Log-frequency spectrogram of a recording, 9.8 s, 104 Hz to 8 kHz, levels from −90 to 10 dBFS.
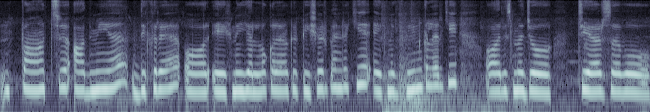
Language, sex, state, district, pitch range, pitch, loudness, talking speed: Hindi, female, Rajasthan, Jaipur, 235-260 Hz, 245 Hz, -15 LUFS, 180 wpm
